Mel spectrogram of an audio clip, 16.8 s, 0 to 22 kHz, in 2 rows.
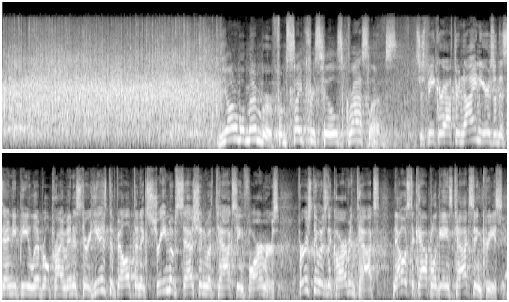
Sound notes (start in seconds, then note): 4.0 some Applause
